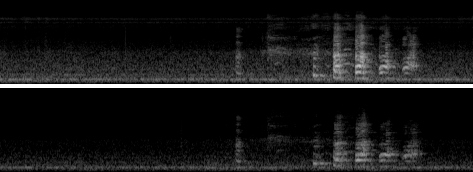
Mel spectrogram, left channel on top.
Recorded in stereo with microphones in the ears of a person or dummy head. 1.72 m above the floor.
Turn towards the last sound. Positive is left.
turn(degrees=75)  # may be behind; listen again after turning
